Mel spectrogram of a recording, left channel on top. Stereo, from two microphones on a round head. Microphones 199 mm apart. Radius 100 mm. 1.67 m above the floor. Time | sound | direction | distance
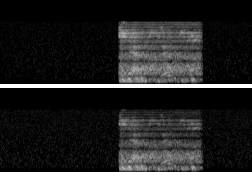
1.2 | a bird | 65° left (ahead or behind) | ?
